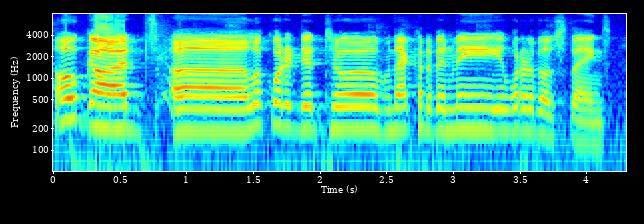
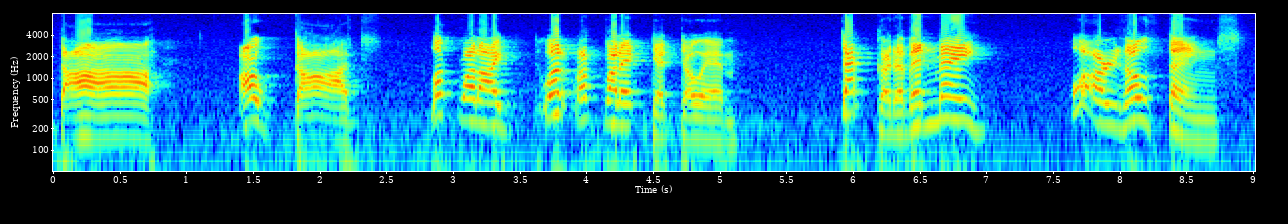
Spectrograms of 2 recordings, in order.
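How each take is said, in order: First: It is said in his natural voice. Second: It is said in a put-on character voice.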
